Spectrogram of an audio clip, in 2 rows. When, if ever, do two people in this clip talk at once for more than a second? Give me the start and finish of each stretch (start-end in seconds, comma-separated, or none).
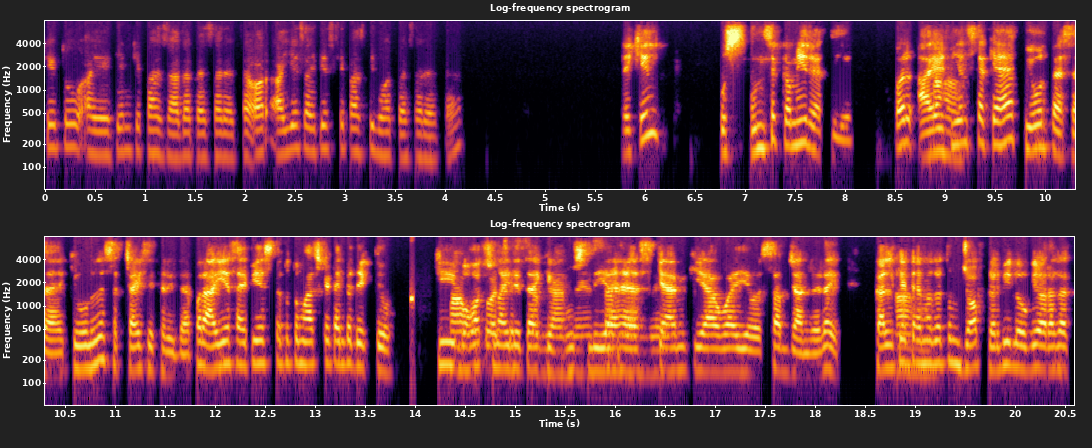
14.3-16.7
